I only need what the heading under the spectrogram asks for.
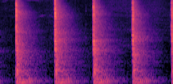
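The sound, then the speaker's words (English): A headboard bangs against a wall in a steady rhythm as a couple have sex, a woman's head pushing up against it: five loud, heavy thuds about two and a half per second, each with a short ringing decay, and no voices. “And her head is banging up against the headboard.”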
